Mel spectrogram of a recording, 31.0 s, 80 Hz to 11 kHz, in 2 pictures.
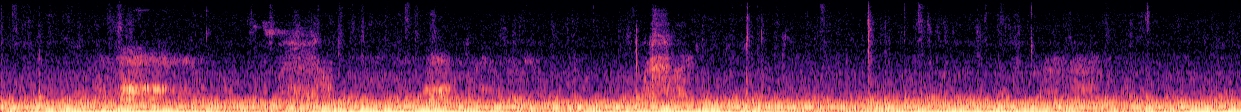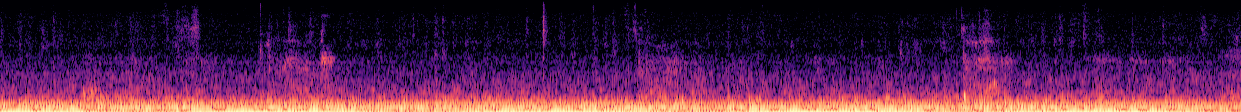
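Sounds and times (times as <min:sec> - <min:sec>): low hum with fixed tones: 0:00.0 - 0:31.0.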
